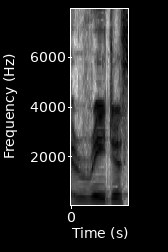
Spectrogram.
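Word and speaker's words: read: রিড বলে থাকি but second এবং থার্ড ফর্মের উচ্চারণটা কিন্তু হবে রেড যদিও স্পেলিংটা বানানটা সেমই থাকবে সেম একইভাবে আমি লিখেছিলাম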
